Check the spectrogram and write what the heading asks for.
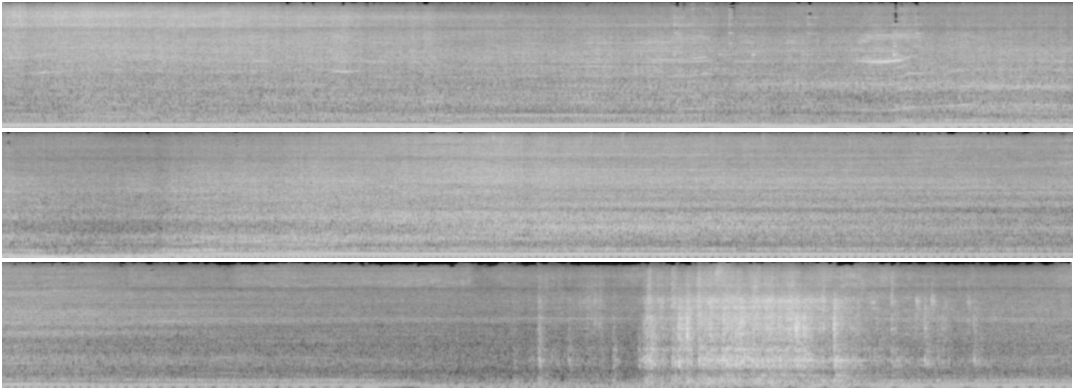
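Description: Diesel engine of a Weidemann compact loader running at work nearby, its pitch dropping and rising again several times as the load changes. Near the end there is a short burst of louder noise.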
